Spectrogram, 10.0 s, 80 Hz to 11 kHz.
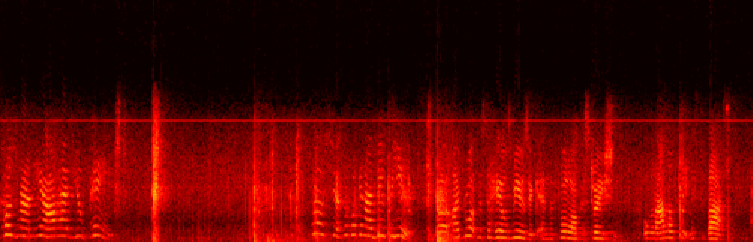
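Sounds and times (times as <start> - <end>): sharp thud: 2.0 - 2.3.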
